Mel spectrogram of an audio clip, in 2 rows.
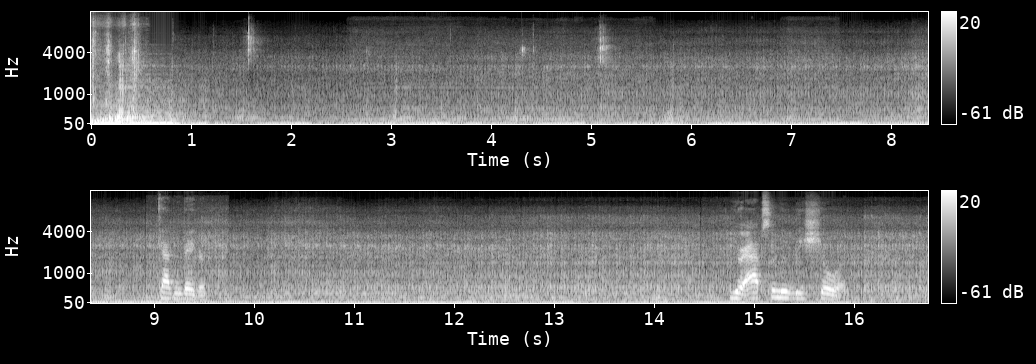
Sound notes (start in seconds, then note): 3.1 phone ringing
